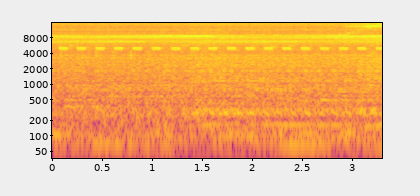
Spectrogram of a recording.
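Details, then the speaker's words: Daihatsu Espass that was misfiring and lacking power, after replacing the distributor cap and adjusting the distributor for smoothest idle: quiet, fairly even idle with soft steady hum, no stumble; normal idle. "kita baru kita geser sedikit-sedikit aja karena ini kita cari suara yang paling langsam paling paling enak paling rak pokoknya paling enak Loh"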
